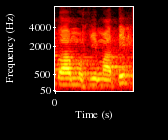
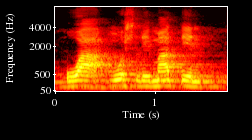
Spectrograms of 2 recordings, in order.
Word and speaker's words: wa muslimatin: Kadang-kadang ada orang menambahkan dengan kalimat wal muslimatin, itu pun salah bacanya. Dia menggunakan alif lam itu salah. Enggak usah pakai alif lam. Jadi ala kulli muslimin wa muslimatin.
